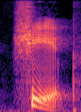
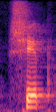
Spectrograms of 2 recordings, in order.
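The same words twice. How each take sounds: First: "sheep" with a long, falling ee; long vowel. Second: "sheep" said short and lax, as ship; short vowel. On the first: Teacher sums up for learners, "sheep" with a long ee. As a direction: draw out the ee in "sheep". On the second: Teacher sums up for learners, short lax i in "sheep". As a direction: keep the vowel brief, turning "sheep" into ship. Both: Shown as a demonstration. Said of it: "pour prononcer les voyelles".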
